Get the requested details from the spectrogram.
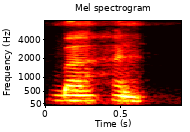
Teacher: B merupakan bunyi bilabial yaitu bunyi yang dihasilkan ketika bibir atas bertemu dengan bibir bagian bawah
